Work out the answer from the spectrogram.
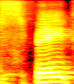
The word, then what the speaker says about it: Spaight: linkedin so my name spate spelled with an a i ght but also selling with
